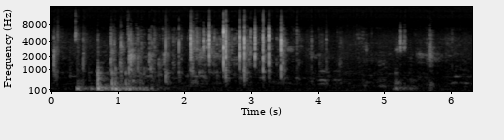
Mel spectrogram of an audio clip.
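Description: A quick, irregular run of sharp clicks and taps lasting about three seconds, with a low rumble under the first second, then only a few faint clicks.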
